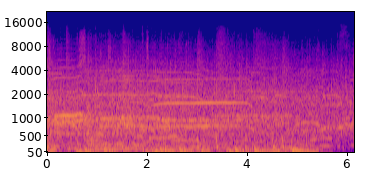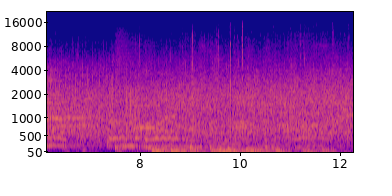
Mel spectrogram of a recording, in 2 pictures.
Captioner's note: cheering and applause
